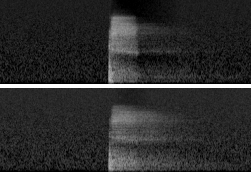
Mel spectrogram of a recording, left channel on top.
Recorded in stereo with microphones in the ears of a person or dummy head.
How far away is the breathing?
About 0.7 m.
